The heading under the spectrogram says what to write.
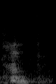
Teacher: But for tenth, my tongue comes between my teeth, so it's called an interdental nasal in that case.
